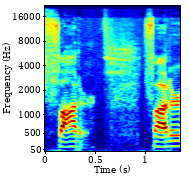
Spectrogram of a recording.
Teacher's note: the first syllable is accented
